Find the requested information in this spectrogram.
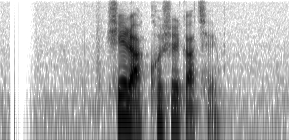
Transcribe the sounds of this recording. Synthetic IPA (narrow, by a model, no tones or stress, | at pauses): ʃeɾakʰːoʃeɾkat͡ɕʰḛ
